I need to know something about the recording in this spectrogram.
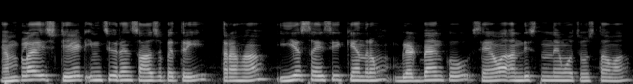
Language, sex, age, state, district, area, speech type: Telugu, male, 18-30, Andhra Pradesh, Vizianagaram, rural, read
